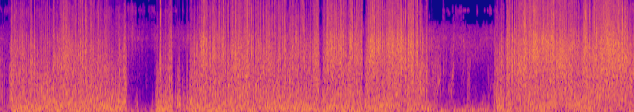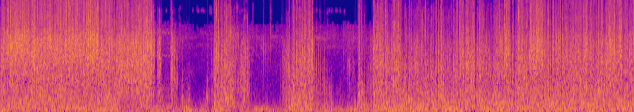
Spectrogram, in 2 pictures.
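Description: Wind roars loudly past a fast-moving bike.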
